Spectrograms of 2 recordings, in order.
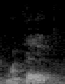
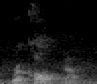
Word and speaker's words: ricotta: You do not say well you say some people say revolt which means you're from New Jersey or within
